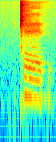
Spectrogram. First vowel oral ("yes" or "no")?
yes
